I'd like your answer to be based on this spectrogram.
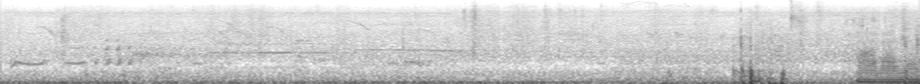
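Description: A domestic turkey gobbles once near the end, a short rattling burst rising over steady farmyard ambience with low rumbling background noise throughout.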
